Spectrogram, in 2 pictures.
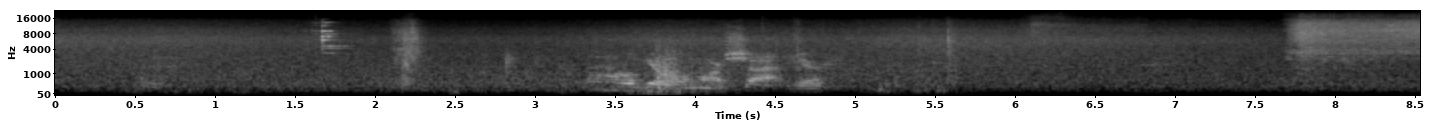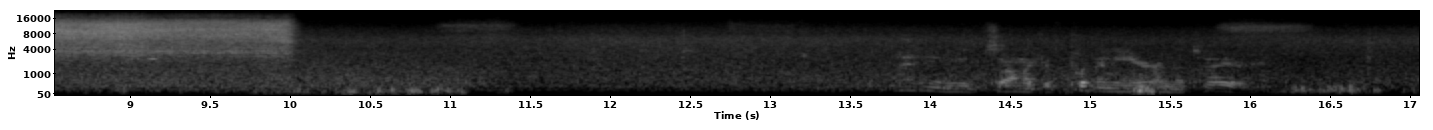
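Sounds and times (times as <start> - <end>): compressed air hissing: 7.6 - 10.1, 10.9 - 11.5.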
